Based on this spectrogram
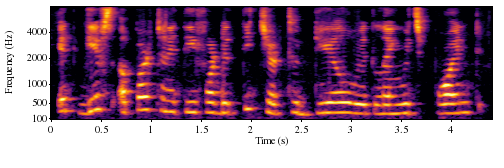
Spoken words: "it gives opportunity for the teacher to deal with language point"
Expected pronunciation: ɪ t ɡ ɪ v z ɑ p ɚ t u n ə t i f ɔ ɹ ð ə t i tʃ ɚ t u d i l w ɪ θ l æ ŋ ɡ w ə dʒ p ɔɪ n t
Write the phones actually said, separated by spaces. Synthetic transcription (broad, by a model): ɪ t ɡ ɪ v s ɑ p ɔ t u n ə t i f ɔ ɹ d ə t i tʃ ɚ t u d i l w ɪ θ l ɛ ŋ ɡ w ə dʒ p ɔɪ n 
